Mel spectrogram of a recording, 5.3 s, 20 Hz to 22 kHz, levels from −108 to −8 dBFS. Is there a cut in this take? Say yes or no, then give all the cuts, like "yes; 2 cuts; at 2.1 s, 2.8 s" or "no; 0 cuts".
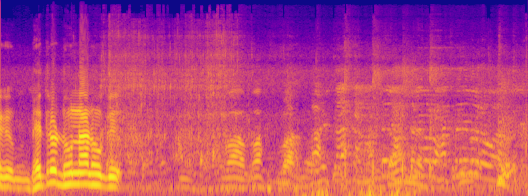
no; 0 cuts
